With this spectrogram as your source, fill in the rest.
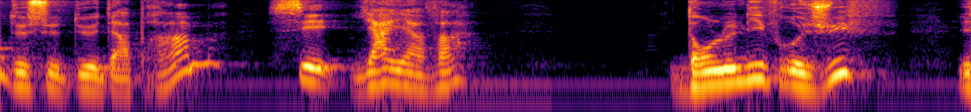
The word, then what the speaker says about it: Yahvah: Dieu ni y avé mais le nom que Abraham et Moché l'ont appelé c'est très clair c'est yayava voilà donc Abraham le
